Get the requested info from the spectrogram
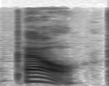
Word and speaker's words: Pal: não, mas é verdade, é, a pronúncia certa é pal. Tem que falar como se fosse outra letra. – Tem que usar a língua, né? – É, tem que usar a língua, exatamente. Não pode só simplesmente fechar igual o som de U.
